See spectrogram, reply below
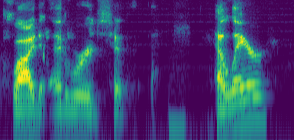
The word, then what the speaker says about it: Clyde Edwards-Helaire: I mean, you can't forget about Clyde Edwards-Helaire.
